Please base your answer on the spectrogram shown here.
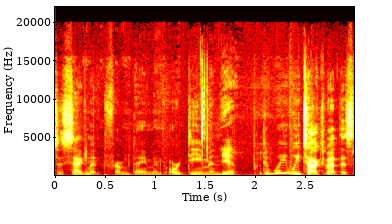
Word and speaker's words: Daemon: demon you like yeah I say demon and then of course a lot of Unix people say Damon and you know it's probably worth saying Damon because it's spelled D Dae and and that way people when they see it in the bookstore say oh Damon I I'll tell you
